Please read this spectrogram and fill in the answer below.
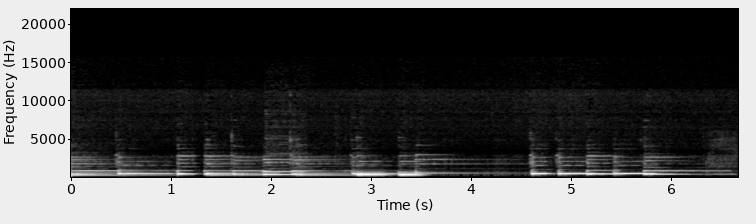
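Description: Electric piano playing an instrumental melody of struck, decaying notes and chords, dropping to a quieter held chord in the middle before a new phrase starts, played back from a cassette tape.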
